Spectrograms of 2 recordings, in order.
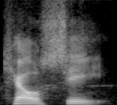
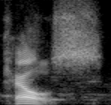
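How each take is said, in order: First: The name is said with two syllables. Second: The name is said as a single syllable. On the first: This is how other people said the name. The speaker calls it wrong. "not Kelsey" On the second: This is how the family name really sounds. The speaker calls it right. "it was Kels"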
